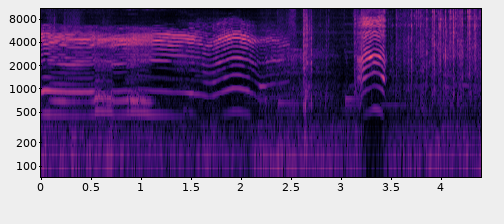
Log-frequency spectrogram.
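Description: Toddler crying in a car seat inside a moving car: one long held wail, then two shorter rising-and-falling cries, over the low hum of the car.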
